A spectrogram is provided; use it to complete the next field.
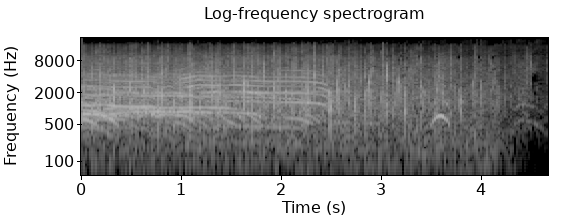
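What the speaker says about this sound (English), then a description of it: "Give our square dancers a round of applause." Applause and cheering from a crowd at the Smithville Fiddlers' Jamboree square dancing competition, mixed with shouting voices over dense clapping that gradually thins out over several seconds.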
